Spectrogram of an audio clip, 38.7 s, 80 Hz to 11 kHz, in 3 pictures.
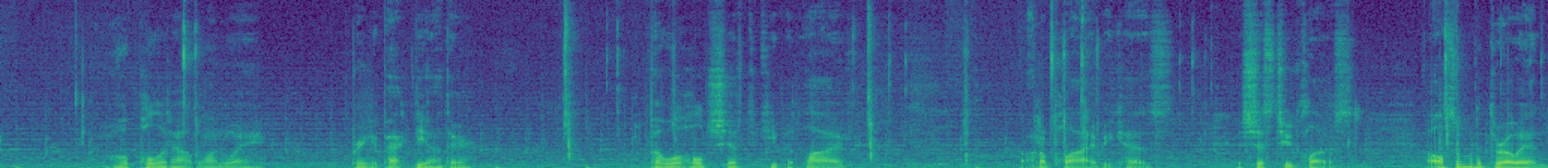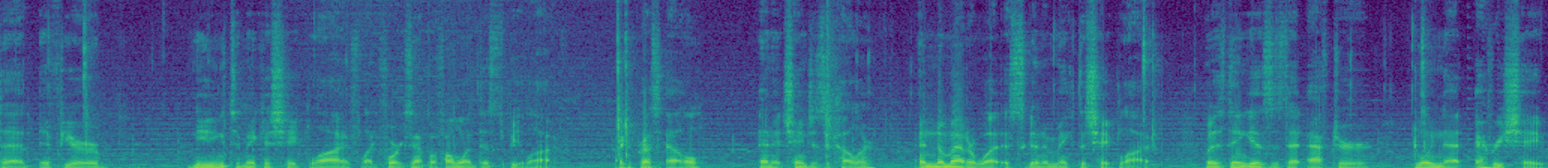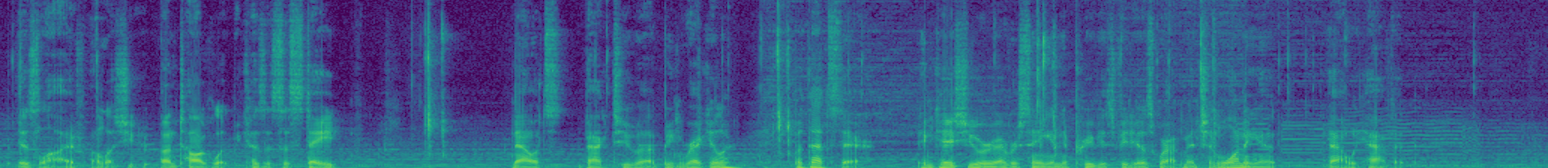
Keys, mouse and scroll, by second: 1.4 e, 4.9 shift+click, 6.0 middle click, 7.3 shift+click, 8.6 typing, 9.7 click, 10.0 middle click, 10.3 scroll up 1, 11.9 h, 12.2 middle click, 13.0 middle click, 13.2-14.0 scroll up 2, 14.5 ctrl+click, 17.9 l, 19.9 click, 21.2 middle click, 22.3 h, 22.7 middle click, 23.5-23.9 scroll up 1, 23.9 click, 24.3 middle click, 25.8 click, 29.2 l, 30.6 click, 31.4 scroll down 1, 31.7 middle click, 32.1 q, 32.7 click, 33.7 middle click, 34.1 scroll, 34.2 scroll down 1, 34.4 alt+a, 34.6 middle click, 35.3 click, 35.7 d, 36.3 click, 36.6 middle click, 37.0 scroll up 1, 37.9 click.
